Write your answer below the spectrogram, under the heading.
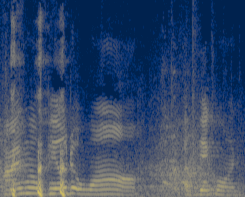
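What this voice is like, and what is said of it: Imitates another person's voice. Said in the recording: “Can you do an impression of him?”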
